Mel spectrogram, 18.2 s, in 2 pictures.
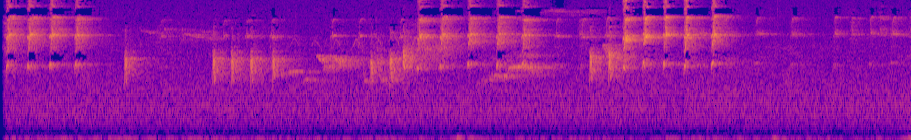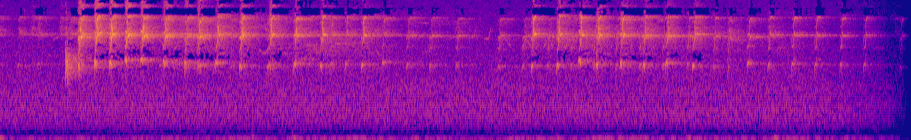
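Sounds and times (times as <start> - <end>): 
blackbird singing: 0.0 - 17.9.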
